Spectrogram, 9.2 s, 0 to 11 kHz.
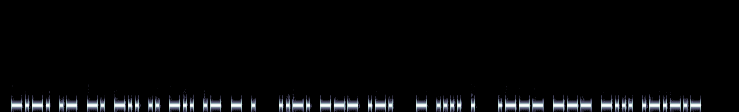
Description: Morse code, heard as a keyed tone, about 28 wpm, 700 Hz. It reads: CANDIDATE FOR THE JOB.
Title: Sentences from Top 1600 Words 28wpm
